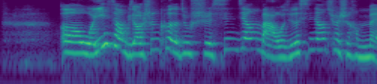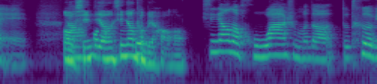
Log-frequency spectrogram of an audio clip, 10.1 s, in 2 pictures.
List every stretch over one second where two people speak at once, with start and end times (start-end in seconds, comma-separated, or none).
none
